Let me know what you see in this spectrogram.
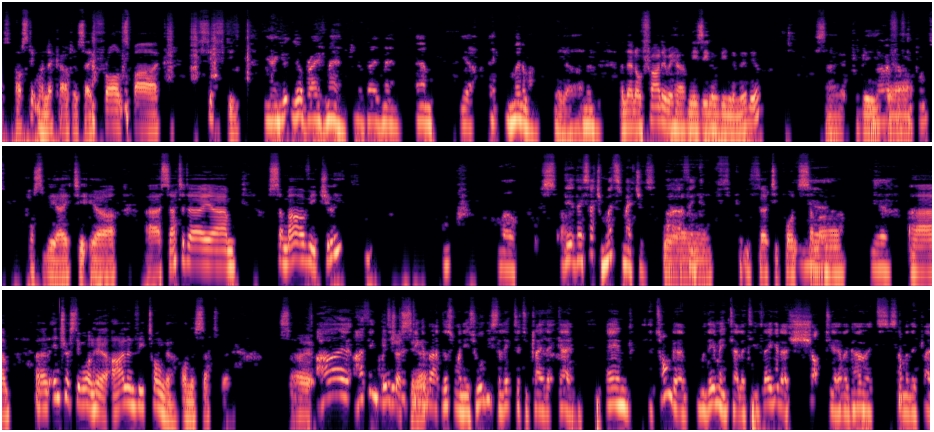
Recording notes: DISCLAIMER ALERT : POOR AUDIO QUALITY.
